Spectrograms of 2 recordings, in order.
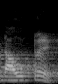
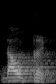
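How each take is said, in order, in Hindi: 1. पहला स्वर 'aa' और 'o' के बीच का है। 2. पहला स्वर 'aa' और 'o' के बीच का है।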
